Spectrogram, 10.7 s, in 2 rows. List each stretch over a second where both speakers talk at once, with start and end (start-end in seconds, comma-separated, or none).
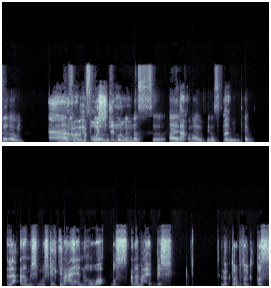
1.1-2.6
